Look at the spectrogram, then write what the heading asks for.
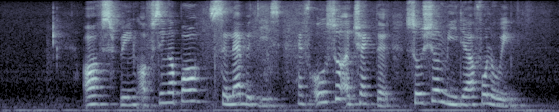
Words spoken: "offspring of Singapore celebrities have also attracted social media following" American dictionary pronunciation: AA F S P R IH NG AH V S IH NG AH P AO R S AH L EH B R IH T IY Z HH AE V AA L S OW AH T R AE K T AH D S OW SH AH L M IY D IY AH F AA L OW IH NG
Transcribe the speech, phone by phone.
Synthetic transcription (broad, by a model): AA F S P R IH NG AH F S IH NG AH P AO S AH L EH B R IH T IY S HH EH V AA L S OW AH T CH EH K T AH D S OW SH AH L M IY D IY AH F AA L OW IH NG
